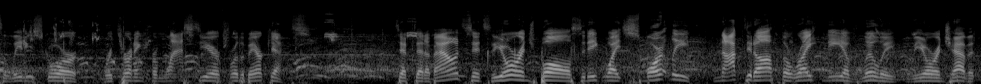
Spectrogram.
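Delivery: ordinary talk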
